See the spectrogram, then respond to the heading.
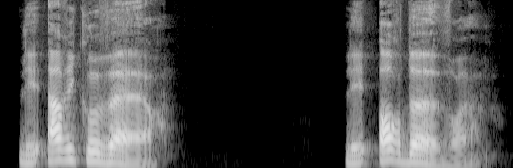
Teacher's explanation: Liaison and elision are not used with this H. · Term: aspirate H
